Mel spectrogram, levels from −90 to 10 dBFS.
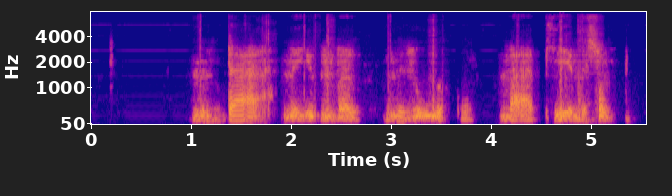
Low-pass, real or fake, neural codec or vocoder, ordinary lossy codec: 7.2 kHz; fake; vocoder, 22.05 kHz, 80 mel bands, HiFi-GAN; AAC, 32 kbps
